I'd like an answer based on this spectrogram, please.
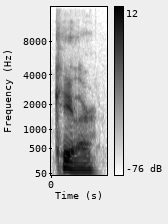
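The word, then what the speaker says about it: Koehler: Or they call him, I guess, Kohler is how it's spelled? Yes, yeah. What are your thoughts on Bill Keeler?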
